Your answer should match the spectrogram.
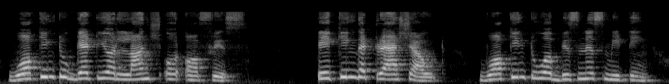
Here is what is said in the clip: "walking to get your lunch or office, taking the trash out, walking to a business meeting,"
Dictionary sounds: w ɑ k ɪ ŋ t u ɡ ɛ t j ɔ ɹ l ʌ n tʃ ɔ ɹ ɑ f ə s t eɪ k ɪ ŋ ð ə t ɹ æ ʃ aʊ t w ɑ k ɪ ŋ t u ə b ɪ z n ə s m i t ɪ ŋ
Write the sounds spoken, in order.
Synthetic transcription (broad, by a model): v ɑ k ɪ ŋ t u ɡ ɛ t j ɔ ɹ l ʌ n tʃ ɔ ɹ ɑ f ə s t eɪ k ɪ ŋ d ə t ɹ æ ʃ aʊ t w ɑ k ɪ ŋ t u ə b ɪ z n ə s m i t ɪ ŋ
